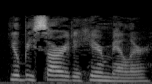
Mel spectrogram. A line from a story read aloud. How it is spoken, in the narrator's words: said, his voice was uninflected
